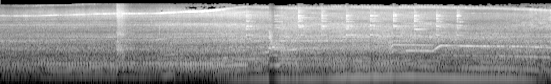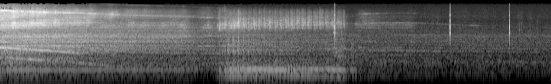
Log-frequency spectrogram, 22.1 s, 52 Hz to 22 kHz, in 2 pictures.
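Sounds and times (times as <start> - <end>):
fire engine siren winding down: 0.0 - 17.9
deep horn blast: 2.3 - 11.8.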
